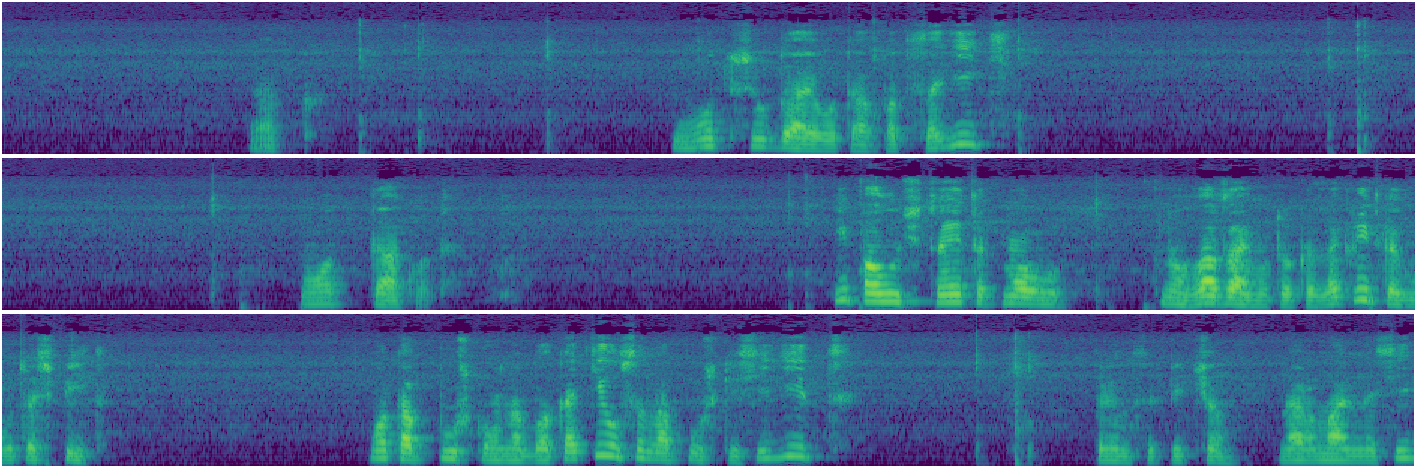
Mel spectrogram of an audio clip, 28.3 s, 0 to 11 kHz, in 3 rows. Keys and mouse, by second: 3.0 middle click, 4.9-5.9 drag, 6.8-9.0 drag, 9.3-11.0 drag, 14.7 right click, 15.4-16.8 drag, 19.4-25.4 drag, 25.9-28.2 middle drag.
